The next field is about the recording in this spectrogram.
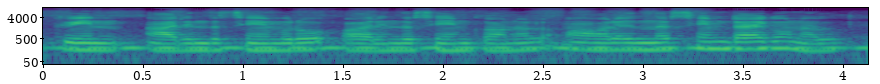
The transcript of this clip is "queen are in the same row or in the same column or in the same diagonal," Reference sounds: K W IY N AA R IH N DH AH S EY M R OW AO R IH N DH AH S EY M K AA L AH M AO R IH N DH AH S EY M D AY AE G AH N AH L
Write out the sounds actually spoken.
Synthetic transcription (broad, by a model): K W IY N AA R IH N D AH S EY M R OW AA R IH N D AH S EY M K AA N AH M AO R IH N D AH S EY M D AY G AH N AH L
